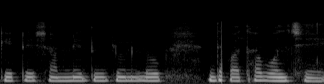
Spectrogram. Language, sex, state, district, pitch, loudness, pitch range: Bengali, female, West Bengal, Kolkata, 170 Hz, -32 LUFS, 165-175 Hz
